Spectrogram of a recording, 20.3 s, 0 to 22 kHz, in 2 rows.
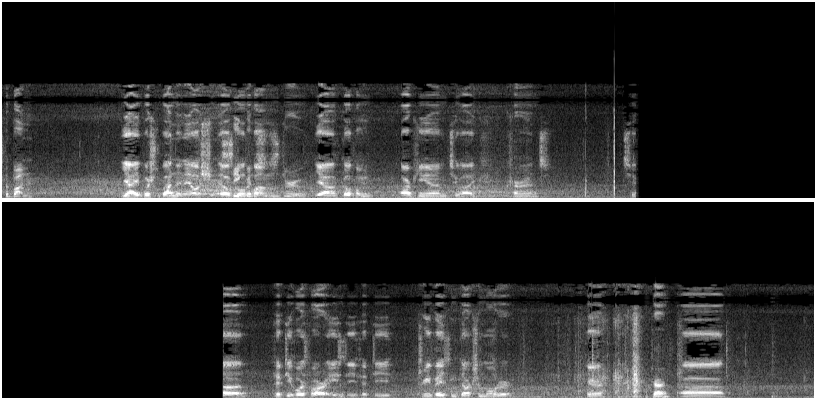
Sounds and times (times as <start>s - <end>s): Speech: 0.0s - 0.4s, 1.5s - 6.9s, 7.8s - 8.0s, 13.0s - 16.6s, 17.5s - 19.3s.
